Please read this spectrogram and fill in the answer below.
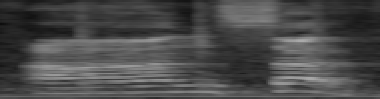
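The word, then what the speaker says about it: answer: ऐसे ही यहाँ पर आंसर नहीं बोलते, इसको सिर्फ आंसर पढ़ते हैं। क्या पढ़ते हैं? आंसर। इस तरह से आंसर, इसमें डब्ल्यू साइलेंट होता है, लेकिन स्पेलिंग क्या होती है?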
